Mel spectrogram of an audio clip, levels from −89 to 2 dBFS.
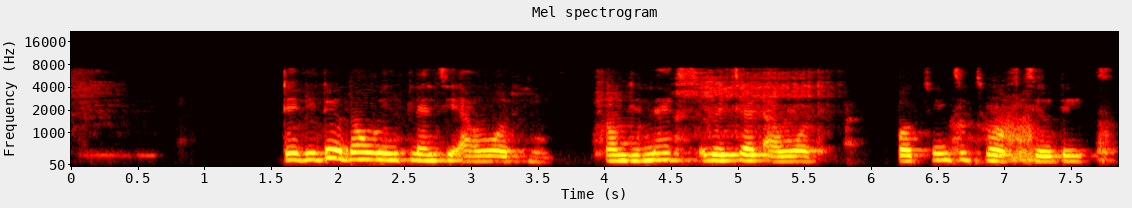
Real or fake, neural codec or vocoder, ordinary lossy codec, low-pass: fake; codec, 16 kHz, 8 kbps, FreqCodec, smaller model; MP3, 64 kbps; 7.2 kHz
